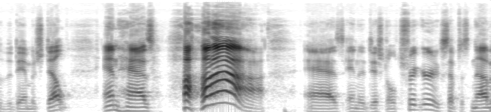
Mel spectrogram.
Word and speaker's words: Ha-HA: And just very specifically, it is spelled H, lowercase a, hyphen, capital H, capital A. It is, you have to enunciate and emphasize the second ha like you're a fencer, as Nightcrawler is.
